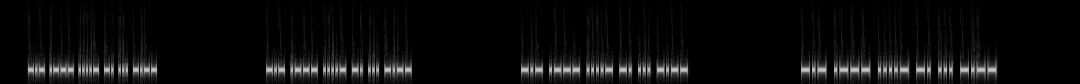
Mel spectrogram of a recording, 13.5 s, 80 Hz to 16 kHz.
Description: Morse code, heard as a keyed tone, about 42 wpm, 700 Hz. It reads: KJ4NSY KJ4NSY KJ4NSY KJ4NSY
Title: Speed Racing - USA Call Signs 35wpm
